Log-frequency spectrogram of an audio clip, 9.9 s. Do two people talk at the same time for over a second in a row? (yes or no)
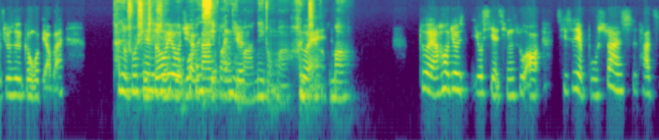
yes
